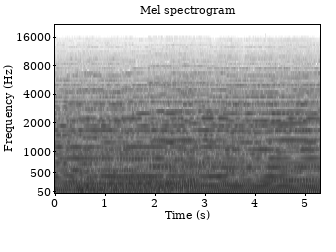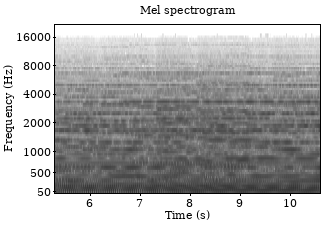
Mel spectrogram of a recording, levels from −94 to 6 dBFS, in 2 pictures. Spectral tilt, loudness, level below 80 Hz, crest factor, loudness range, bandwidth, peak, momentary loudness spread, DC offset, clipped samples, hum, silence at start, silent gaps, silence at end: -5.5 dB/octave; -17 LUFS; -26 dBFS; 12 dB; 1 LU; 11 kHz; -4 dBFS; 2 LU; under 0.1%; under 0.1%; none; 0 s; none; 0 s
